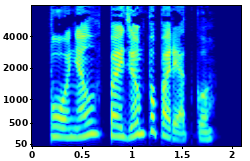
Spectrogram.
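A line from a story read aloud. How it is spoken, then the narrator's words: Wry snort. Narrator (Russian): хмыкнул Тамир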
